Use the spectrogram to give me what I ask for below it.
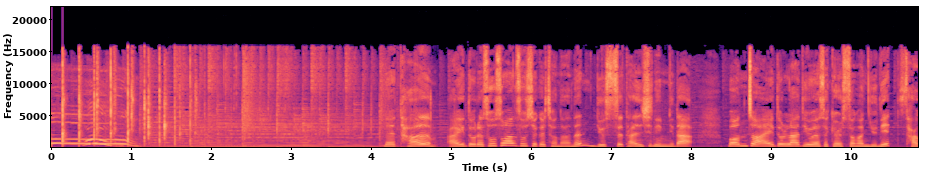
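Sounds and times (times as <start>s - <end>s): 
hand clapping in studio: 0.0s - 3.1s
speech: 4.2s - 10.8s.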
